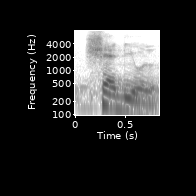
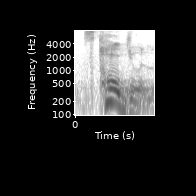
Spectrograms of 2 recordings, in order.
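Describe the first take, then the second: First: The word begins with an sh sound. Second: The word begins with an sk sound. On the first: "S, C, and H takes the sounding sh" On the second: "that is the American pronunciation of that word"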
